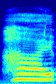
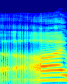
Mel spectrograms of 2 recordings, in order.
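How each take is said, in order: First: The vowel starts with a breathy h sound. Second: The vowel starts with a creaky vocal fry. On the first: "doing aspirate" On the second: "with a vocal fry"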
